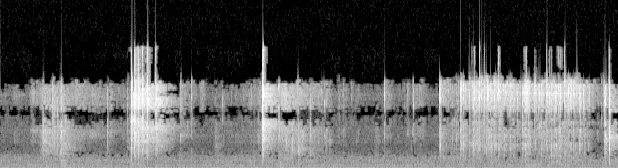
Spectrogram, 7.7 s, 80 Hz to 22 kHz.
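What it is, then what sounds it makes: Soap bar being cut and scraped. A craft knife cuts and scrapes the corner of a solid rectangular soap bar with a gold-painted embossed surface. Crisp, bright scraping and crunching bursts rise above a quiet background with a steady low hum. The louder, brighter scrapes land near 1.7, 3.3 and 6–7.7 seconds.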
